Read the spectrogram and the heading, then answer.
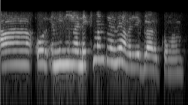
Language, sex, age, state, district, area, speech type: Tamil, female, 18-30, Tamil Nadu, Kanchipuram, urban, conversation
